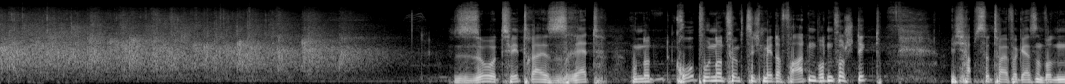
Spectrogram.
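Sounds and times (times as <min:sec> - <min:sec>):
applause: 0:00.0 - 0:04.1
speech: 0:04.6 - 0:10.6.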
